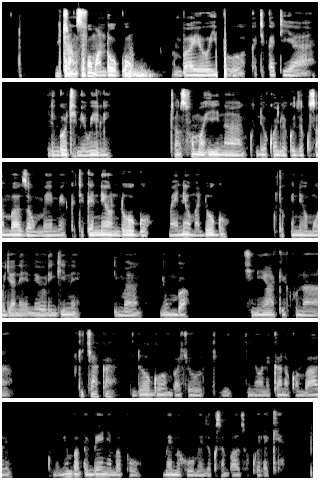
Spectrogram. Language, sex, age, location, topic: Swahili, male, 25-35, Nairobi, government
